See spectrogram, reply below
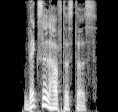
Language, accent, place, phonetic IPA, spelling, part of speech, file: German, Germany, Berlin, [ˈvɛksl̩haftəstəs], wechselhaftestes, adjective, De-wechselhaftestes.ogg
- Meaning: strong/mixed nominative/accusative neuter singular superlative degree of wechselhaft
